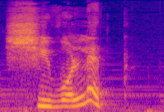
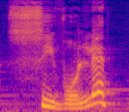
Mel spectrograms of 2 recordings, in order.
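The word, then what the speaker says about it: Shibboleth: le decían ahora pues di chibolette y él decía sibolette porque no podían pronunciar la palabra correctamente Entonces le echaban mano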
